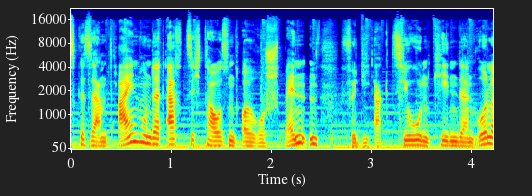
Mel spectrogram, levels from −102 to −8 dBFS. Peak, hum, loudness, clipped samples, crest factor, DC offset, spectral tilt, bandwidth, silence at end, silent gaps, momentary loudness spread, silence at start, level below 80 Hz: -4 dBFS; none; -26 LUFS; under 0.1%; 22 dB; under 0.1%; -5 dB/octave; 18 kHz; 0 s; none; 9 LU; 0 s; -48 dBFS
